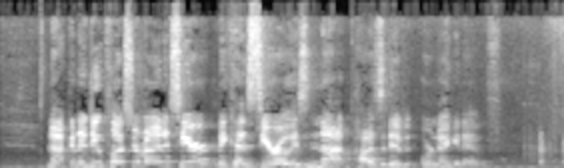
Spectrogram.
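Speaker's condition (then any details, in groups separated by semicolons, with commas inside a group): No condition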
